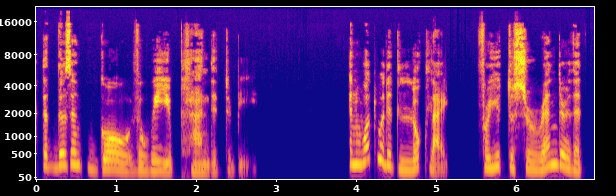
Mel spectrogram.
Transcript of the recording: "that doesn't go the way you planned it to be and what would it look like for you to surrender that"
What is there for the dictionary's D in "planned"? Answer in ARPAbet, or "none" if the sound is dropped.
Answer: D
